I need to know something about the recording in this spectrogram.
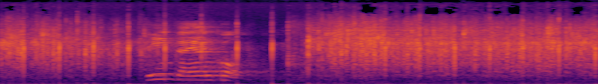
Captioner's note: audience applauding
